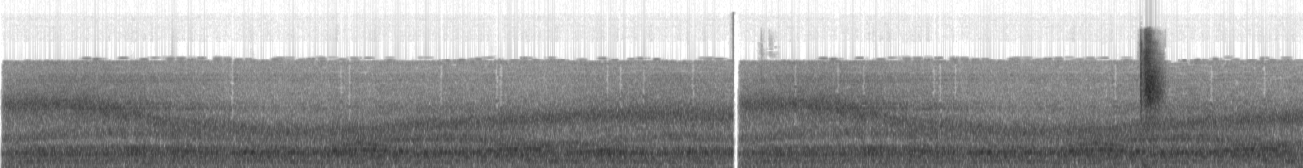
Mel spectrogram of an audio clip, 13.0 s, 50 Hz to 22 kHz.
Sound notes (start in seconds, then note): 0.2 wind blowing; 11.4 thud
